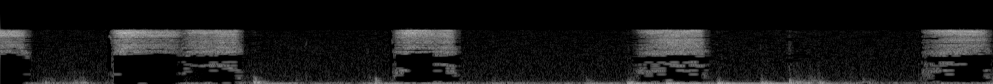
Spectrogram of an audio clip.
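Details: Hungry barn owl owlets waiting inside a nest box for the parents to bring prey give five long rasping hisses over ten seconds, spaced unevenly, with quiet shuffling and thuds in between.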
